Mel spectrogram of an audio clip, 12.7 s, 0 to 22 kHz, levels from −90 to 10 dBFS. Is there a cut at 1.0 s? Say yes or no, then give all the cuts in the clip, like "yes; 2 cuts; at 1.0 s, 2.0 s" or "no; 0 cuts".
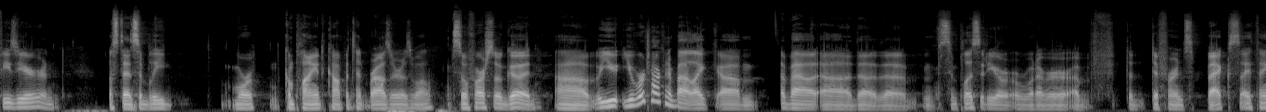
no; 3 cuts; at 4.4 s, 5.5 s, 7.6 s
